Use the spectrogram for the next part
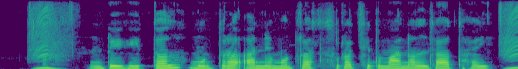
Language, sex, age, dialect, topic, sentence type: Magahi, female, 18-24, Central/Standard, banking, statement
